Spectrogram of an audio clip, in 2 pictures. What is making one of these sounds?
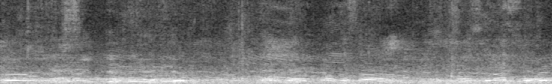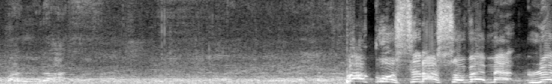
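A young man speaks loudly and with animation to a crowd outdoors.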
